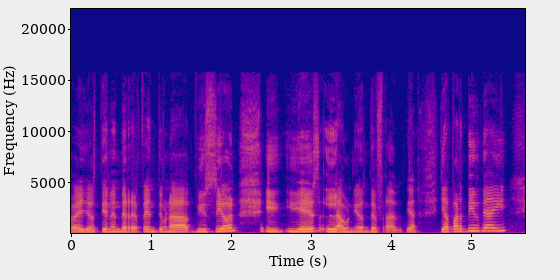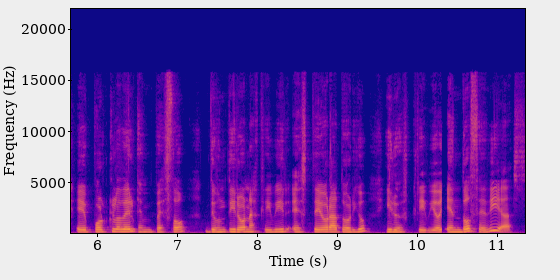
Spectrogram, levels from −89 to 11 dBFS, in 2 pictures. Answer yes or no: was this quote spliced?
yes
